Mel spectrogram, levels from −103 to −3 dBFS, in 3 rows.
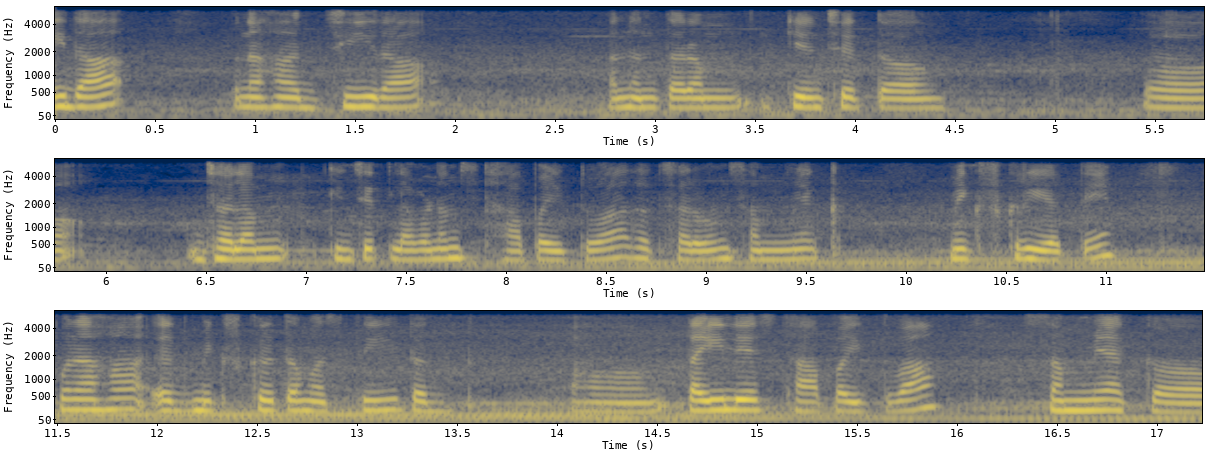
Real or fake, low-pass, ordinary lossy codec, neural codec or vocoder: real; 5.4 kHz; none; none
